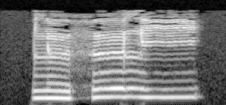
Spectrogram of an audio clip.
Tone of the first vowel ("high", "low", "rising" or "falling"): low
